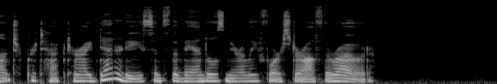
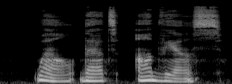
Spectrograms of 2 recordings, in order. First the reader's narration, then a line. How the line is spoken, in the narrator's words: he drawled sarcastically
